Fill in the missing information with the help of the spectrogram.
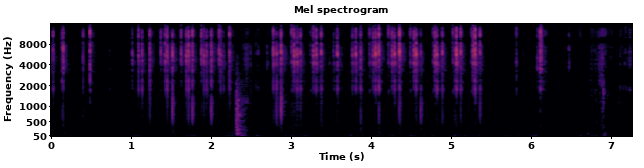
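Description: A whole palm-sized solid bar of yellow soap with an embossed logo is held in the hand while long acrylic nails tap and scratch its surface. About 28 quick, bright, dry clicks and short scrapes follow in an uneven rhythm, with a louder thud near the middle.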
